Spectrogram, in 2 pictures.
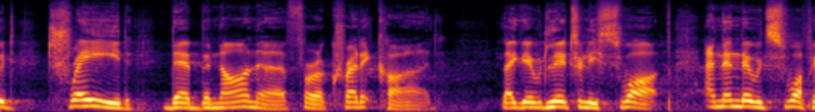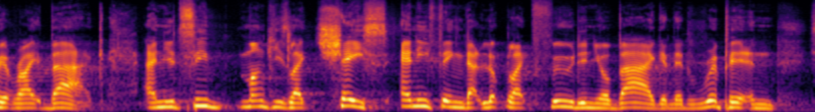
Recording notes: on stage at In goop Health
